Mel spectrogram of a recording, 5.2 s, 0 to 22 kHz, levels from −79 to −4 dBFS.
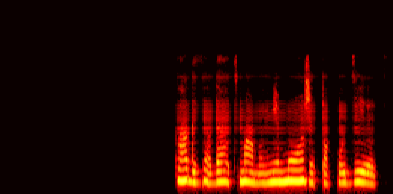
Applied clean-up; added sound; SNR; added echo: neural mask model RNNoise.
